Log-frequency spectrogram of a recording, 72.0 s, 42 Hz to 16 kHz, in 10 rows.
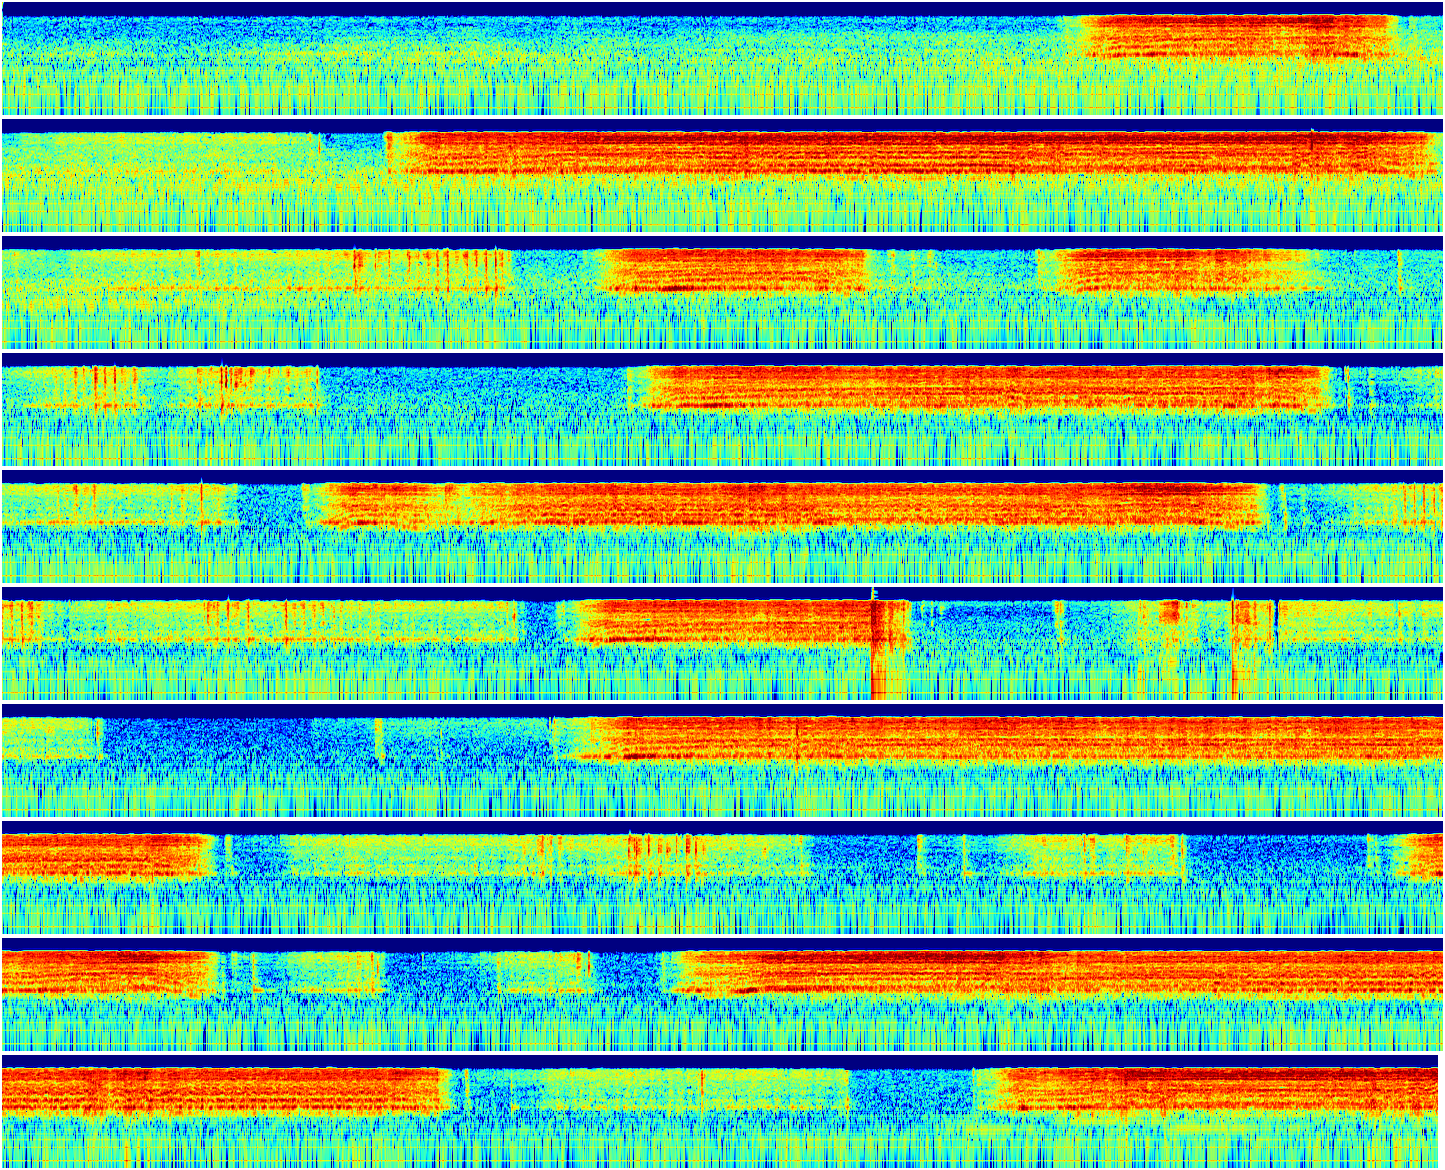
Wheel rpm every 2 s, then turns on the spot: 0, 0, 40, 60, 60, 160, 160, 30, 50, 60, 40, 20, 80, 150, 30, 70, 140, 80, 30, 70, 40, 30, 0, 130, 160, 100, 30, 20, 40, 40, 70, 160, 160, 90, 30, 150.
6-8 14-16 18-20 22-24 28-30 34-38 42-44 52-56 58-60 66-68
